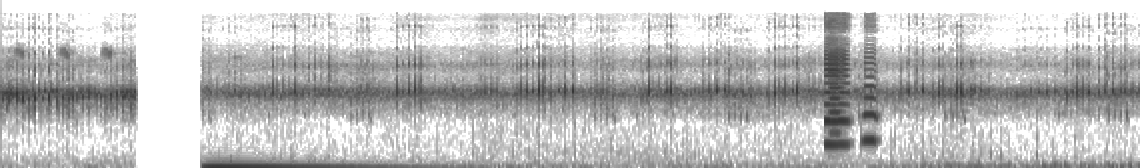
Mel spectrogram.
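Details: Chorus of Schlegel's green tree frogs from a lotus pond at night. Many overlapping pulsed croaks form a constant rattling din, broken by a brief dropout near the start and two short loud noises past the middle.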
